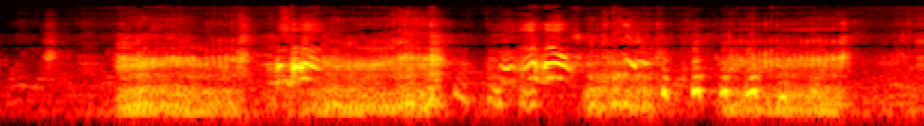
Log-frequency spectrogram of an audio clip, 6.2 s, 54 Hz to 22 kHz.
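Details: Welsh Terrier puppy growling while playing with a 4-month-old baby who is amused by it; rough, low growls come in bursts over several seconds, mixed with an adult's voice talking to the baby.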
